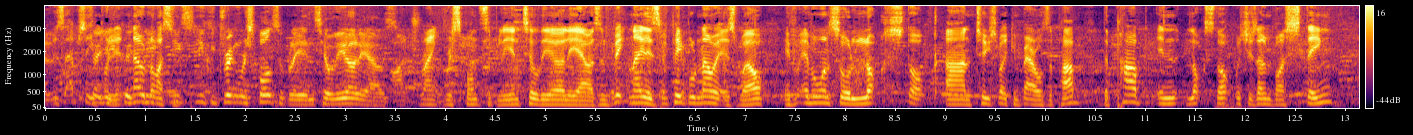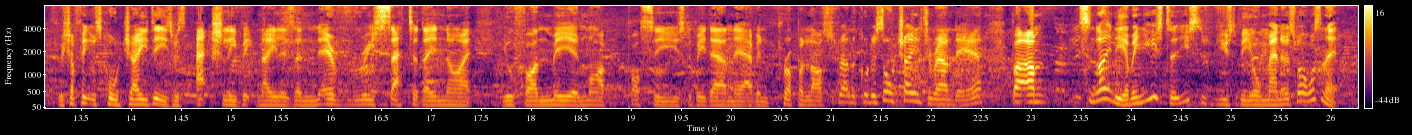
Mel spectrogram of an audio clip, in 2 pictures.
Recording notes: Pre-match podcast from the pub.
